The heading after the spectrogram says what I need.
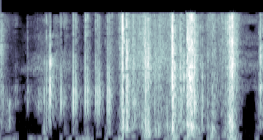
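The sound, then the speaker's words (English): Paper rustling and tearing as a Christmas card envelope from Ireland is opened, a quick run of dry, crinkly scrapes and rips that vary in loudness, with no talking. “I have a Christmas card from Ireland, which I was going to open on the air here.”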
